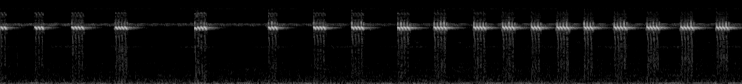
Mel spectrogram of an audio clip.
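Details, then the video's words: Adult male and female crickets used for training songbirds; sharp high chirps, sparse at first then speeding up into a steady rapid series, about three each second, with no other sounds. "Suara JANGKRIK Jantan dan Betina"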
